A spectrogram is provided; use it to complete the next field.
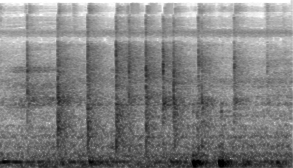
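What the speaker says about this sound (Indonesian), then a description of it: "Tepuk tangan buat para narasumber kita" Scattered hand claps and taps from a small audience at a TPQ graduation ceremony in Kebumen, Indonesia, sparse and uneven rather than sustained applause, with a faint steady hum underneath.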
